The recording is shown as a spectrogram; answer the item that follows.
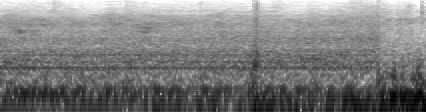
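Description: Low, steady rumble of outdoor background noise with no distinct events.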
